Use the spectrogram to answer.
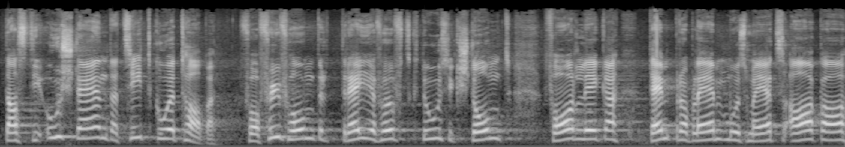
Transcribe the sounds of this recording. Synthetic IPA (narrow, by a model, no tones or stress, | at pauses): d̥ɑsd̥iʔusʃtɛːəndət͡sitɡ̥uəthɑːb̥ə̰ | fɔfyːfhʊnd̪ərt̚d̥ɾɛjəfɵft͡sktuːsikʃtʊnd̥ | fɔːrlɪɡəd̥ɛmpɾɔbleːmːuəsməjɛt͡sɑːɡ̥ɑː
